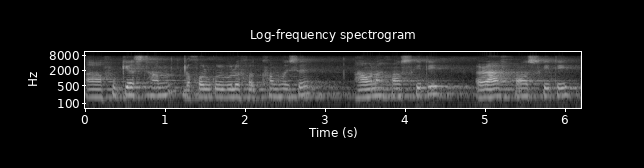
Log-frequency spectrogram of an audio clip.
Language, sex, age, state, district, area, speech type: Assamese, female, 45-60, Assam, Majuli, urban, spontaneous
